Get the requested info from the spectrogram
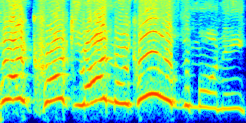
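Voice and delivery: put-on high-pitched old British woman voice. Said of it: "my old woman voice, but as a British woman".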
